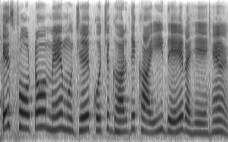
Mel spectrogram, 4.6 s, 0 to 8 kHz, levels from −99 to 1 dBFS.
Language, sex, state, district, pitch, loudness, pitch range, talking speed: Hindi, female, Madhya Pradesh, Katni, 260 Hz, -17 LUFS, 230-295 Hz, 130 wpm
